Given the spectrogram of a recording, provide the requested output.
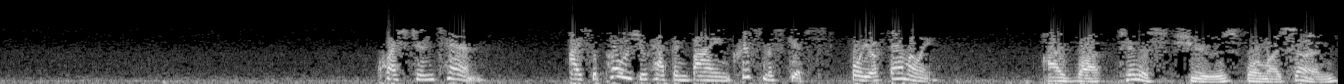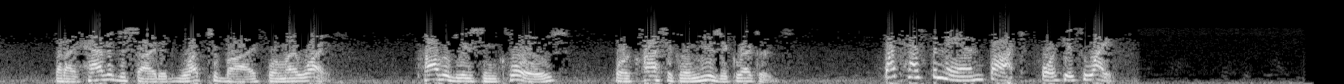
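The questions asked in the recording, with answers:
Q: What has the man bought for his wife?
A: Nothing yet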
